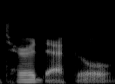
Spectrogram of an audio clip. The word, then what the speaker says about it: pterodactyl: Why can't you hear a pterodactyl going to the bathroom? I feel like you I got this one. Go ahead. Cuz the P You're on The P is silent.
